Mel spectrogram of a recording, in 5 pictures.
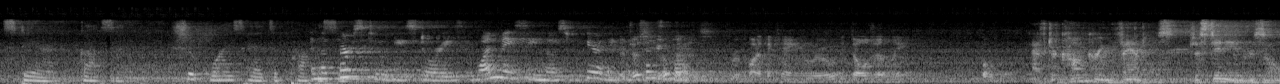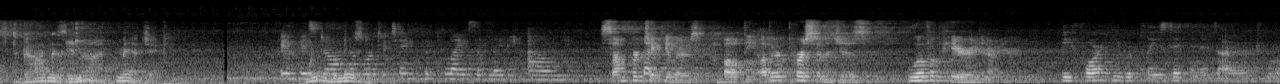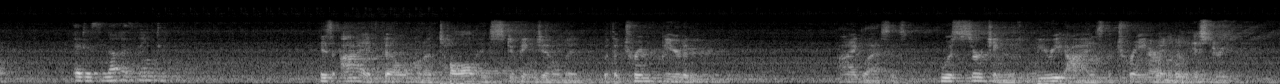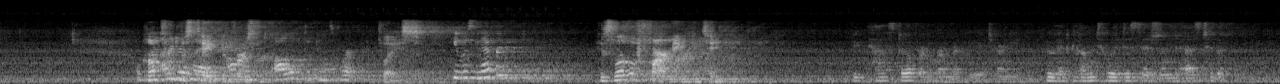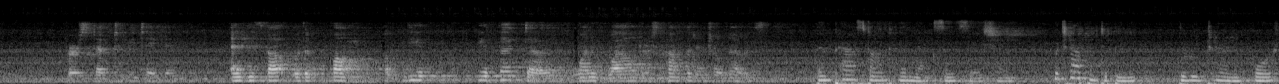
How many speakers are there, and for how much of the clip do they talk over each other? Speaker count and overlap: nine, about 11%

